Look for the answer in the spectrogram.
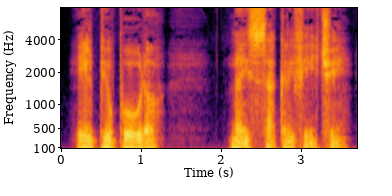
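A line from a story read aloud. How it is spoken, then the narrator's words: Whispered. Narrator (Italian): Poseidone sussurrò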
